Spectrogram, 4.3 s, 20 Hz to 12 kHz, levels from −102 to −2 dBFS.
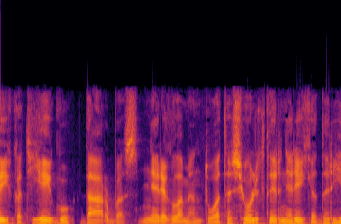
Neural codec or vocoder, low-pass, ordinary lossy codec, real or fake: none; 7.2 kHz; AAC, 64 kbps; real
